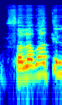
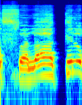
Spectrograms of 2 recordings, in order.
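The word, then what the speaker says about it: الصلاة: मुकामदा माशा्लाह इसमें बहुत सा गलतियां है ना सलवािल नहीं पढ़ना वो वाऊ साइलेंट है व सलातिल कायमा सलवा नहीं वाऊ देखिए वाऊ पे कुछ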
